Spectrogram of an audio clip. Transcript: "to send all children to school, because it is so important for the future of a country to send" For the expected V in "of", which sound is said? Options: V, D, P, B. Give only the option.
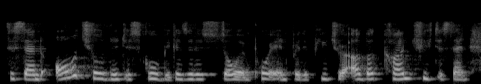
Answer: V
